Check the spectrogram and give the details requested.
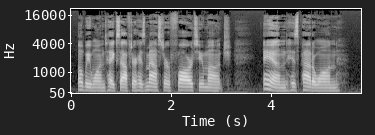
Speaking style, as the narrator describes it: Mace gives him a look that's faintly pained and says

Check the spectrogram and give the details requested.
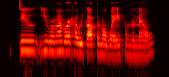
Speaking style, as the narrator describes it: he asks

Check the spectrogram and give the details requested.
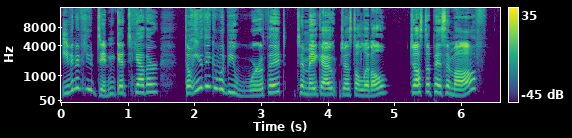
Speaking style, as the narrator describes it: Stiles asks brightly

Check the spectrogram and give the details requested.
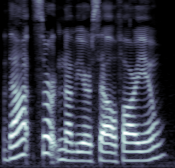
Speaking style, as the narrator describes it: Amaya said dryly

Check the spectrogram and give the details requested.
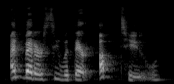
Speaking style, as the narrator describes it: she muttered to no one in particular

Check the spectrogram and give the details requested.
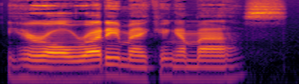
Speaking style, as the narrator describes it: Sid murmurs in his ear

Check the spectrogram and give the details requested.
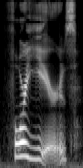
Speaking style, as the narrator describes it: Mushi said dryly

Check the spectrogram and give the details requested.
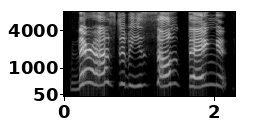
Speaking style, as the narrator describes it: Harris screams

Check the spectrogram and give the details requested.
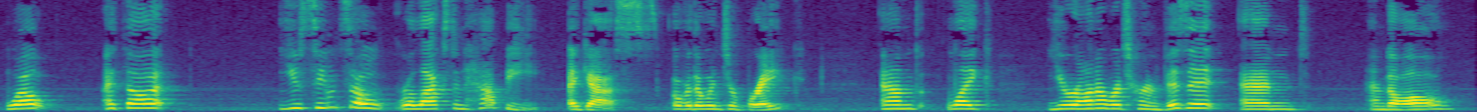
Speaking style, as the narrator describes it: Philia said uneasily

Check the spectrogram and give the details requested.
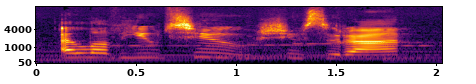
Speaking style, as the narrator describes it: she replied

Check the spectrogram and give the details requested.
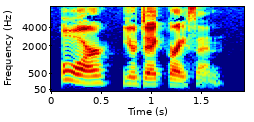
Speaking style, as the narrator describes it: Theo says flatly

